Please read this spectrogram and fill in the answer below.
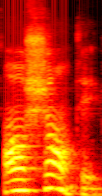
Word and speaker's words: enchanté: So it's sh sound, not chu. So it's not enchanté. It's enchanté. Chant.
